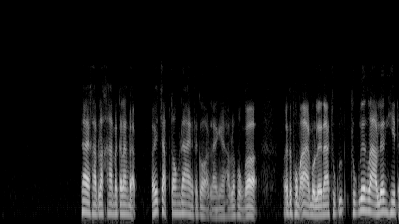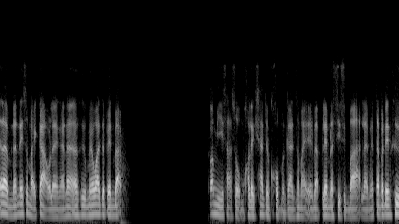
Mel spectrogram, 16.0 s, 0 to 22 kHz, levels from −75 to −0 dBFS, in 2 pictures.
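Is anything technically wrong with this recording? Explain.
Yes. From 10.37 to 12.19 s there is a long network dropout, likely from lost packets. The receiver stretches the last sound briefly, then about 1.5 s of silence follows before the audio resumes with a piece missing. From 13.2 to 14.91 s a jitter buffer speed-up trims short pitch-period slices to shed roughly 150 ms of built-up delay, so the speech runs about 7% faster at unchanged pitch and sounds hurried.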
